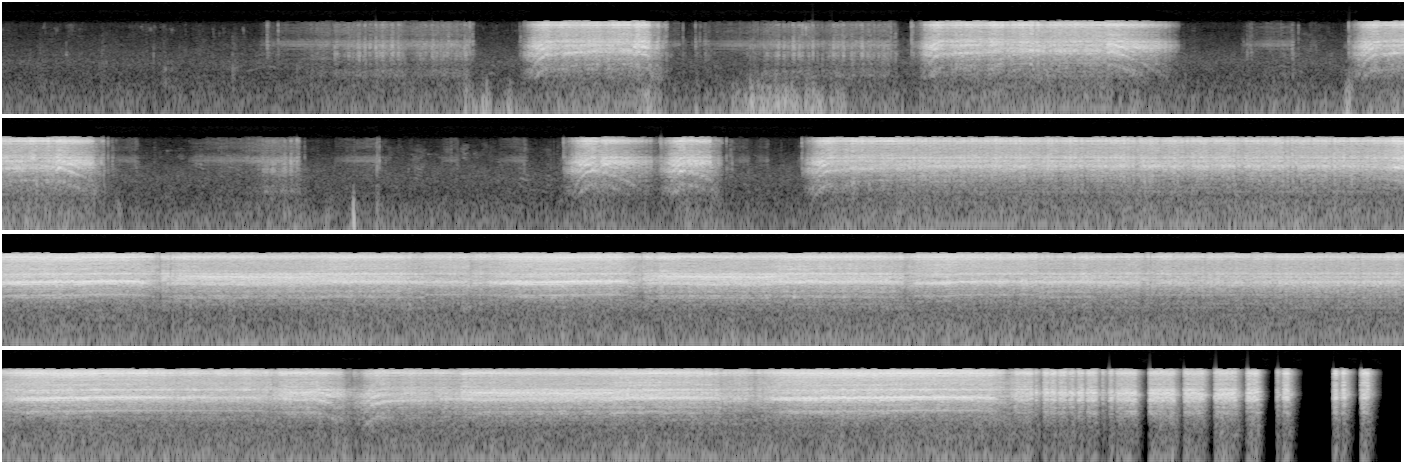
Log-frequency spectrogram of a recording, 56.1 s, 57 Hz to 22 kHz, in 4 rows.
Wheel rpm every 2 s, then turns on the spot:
0, 0, 40, 80, 40, 170, 10, 90, 0, 0, 30, 140, 230, 230, 220, 220, 230, 220, 230, 230, 230, 230, 200, 180, 220, 220, 220, 200.
6-8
